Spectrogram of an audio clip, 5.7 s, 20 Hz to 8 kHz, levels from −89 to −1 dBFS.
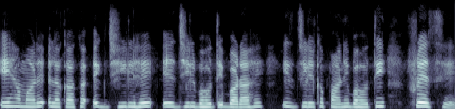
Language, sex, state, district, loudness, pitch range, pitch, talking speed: Hindi, female, Chhattisgarh, Balrampur, -19 LUFS, 230-265 Hz, 250 Hz, 220 wpm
